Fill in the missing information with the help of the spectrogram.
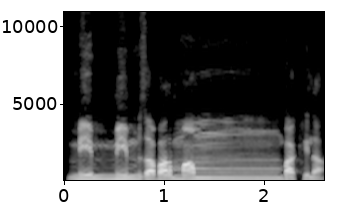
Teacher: নুন সাকিনের পরে বা হওয়ার কারণে এই নুন সাকিনটাকে বাদ দিয়ে ছোট্ট মিমটা ধরবো। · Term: ইকলাব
